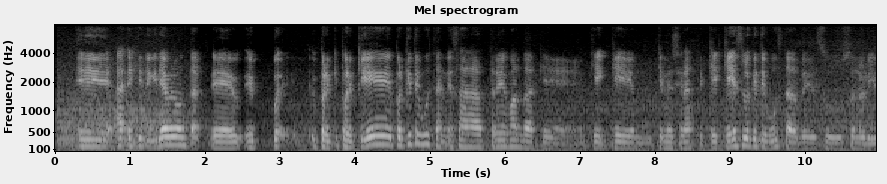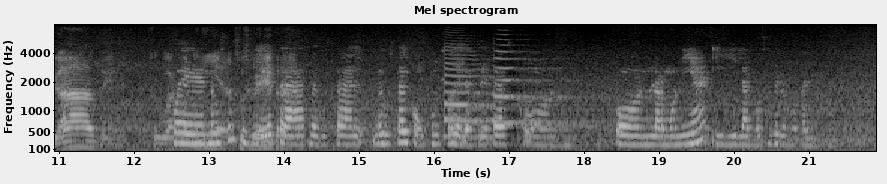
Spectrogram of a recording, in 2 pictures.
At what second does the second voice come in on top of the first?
12.5 s

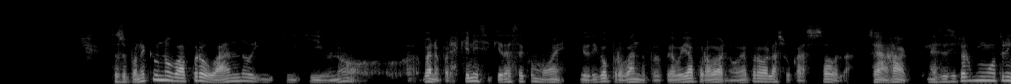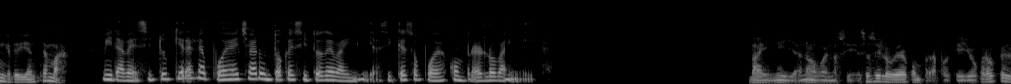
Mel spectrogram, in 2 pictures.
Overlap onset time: none

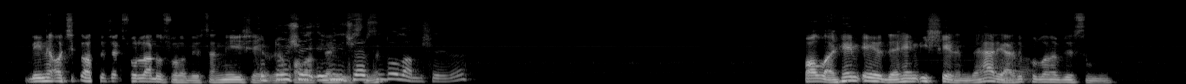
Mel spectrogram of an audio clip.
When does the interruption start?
2.6 s

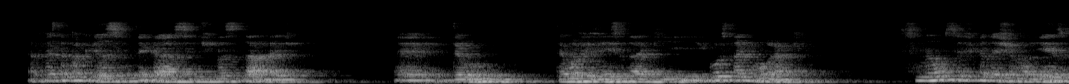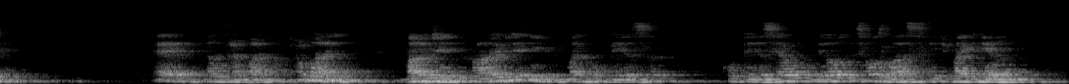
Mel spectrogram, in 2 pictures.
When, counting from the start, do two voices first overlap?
none

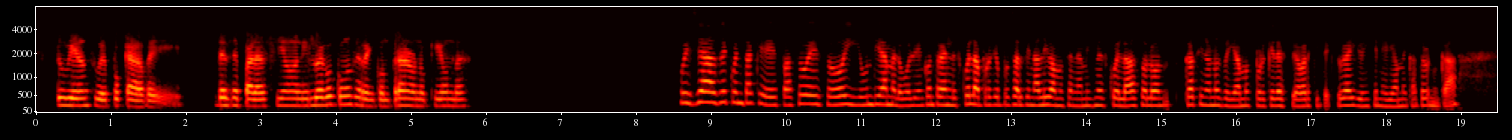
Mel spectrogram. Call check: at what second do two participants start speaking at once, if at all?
none

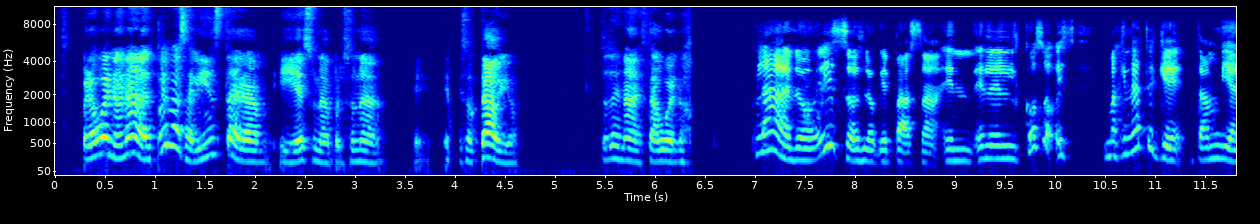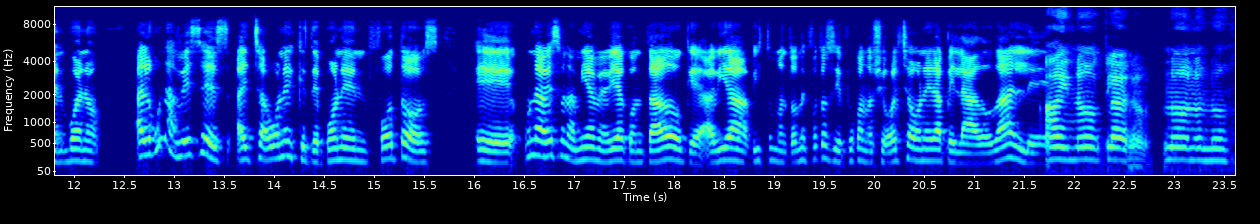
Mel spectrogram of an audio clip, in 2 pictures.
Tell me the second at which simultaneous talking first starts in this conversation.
none

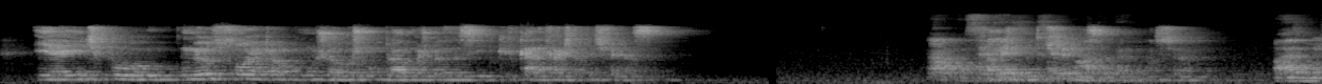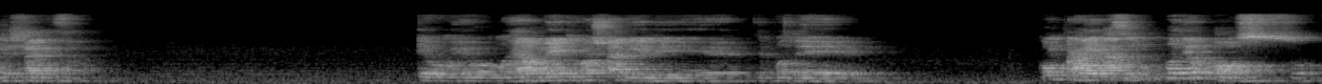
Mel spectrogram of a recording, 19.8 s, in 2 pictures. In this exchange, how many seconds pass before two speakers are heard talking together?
7.3 s

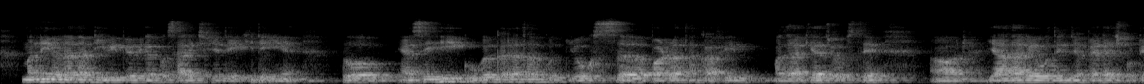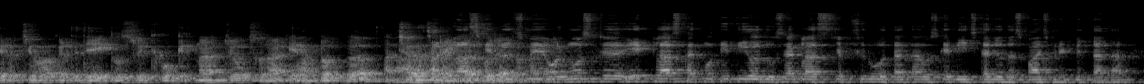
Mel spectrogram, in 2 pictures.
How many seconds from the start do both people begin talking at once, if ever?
15.4 s

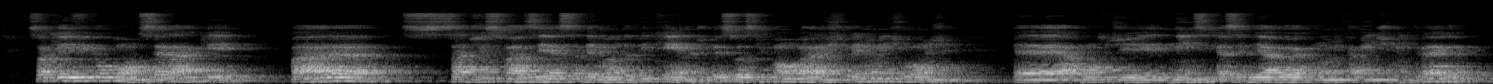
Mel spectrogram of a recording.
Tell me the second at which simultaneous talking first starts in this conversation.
none

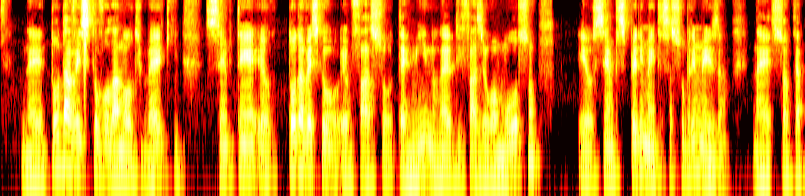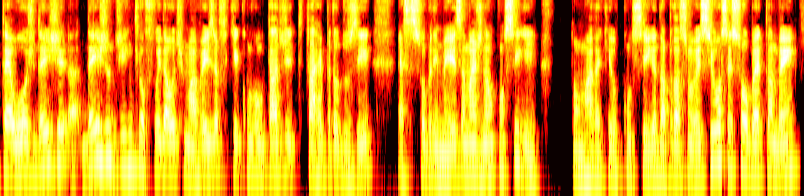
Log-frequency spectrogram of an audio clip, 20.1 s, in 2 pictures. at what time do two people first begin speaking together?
none

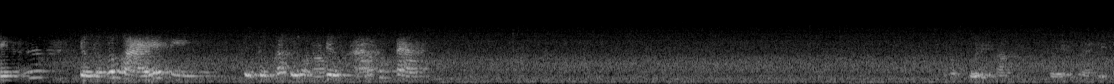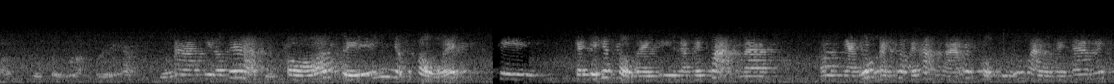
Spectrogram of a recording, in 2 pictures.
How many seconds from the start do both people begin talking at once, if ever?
12.9 s

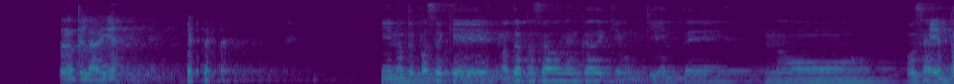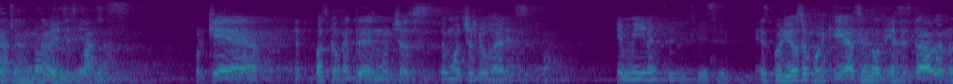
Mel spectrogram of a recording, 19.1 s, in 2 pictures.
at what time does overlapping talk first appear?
9.2 s

